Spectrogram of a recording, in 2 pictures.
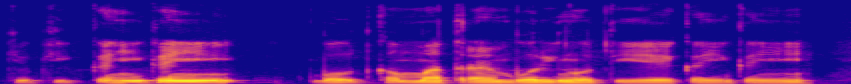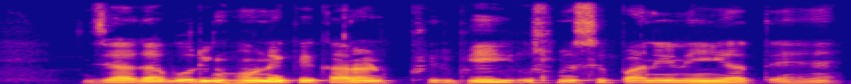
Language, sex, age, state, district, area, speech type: Hindi, male, 30-45, Uttar Pradesh, Ghazipur, rural, spontaneous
